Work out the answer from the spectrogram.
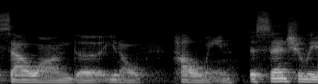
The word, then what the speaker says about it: Samhain: villain his name is samhain spelled the same as salwan the you know halloween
